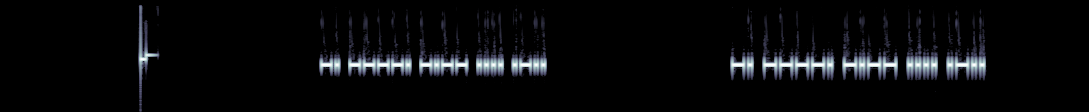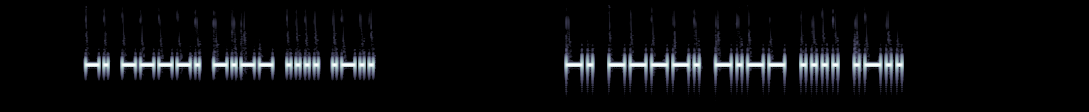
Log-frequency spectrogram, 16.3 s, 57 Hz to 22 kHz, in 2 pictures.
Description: Morse code, heard as a keyed tone, about 36 wpm, 700 Hz. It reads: N9YHL N9YHL N9YHL N9YHL
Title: Speed Racing - USA Call Signs 30wpm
